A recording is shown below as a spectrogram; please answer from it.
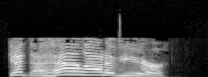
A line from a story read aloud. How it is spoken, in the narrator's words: the man yell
